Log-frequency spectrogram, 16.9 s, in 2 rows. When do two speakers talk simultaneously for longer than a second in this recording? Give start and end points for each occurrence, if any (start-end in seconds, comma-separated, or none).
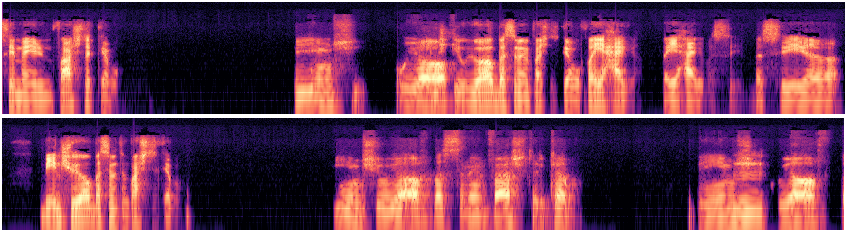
none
